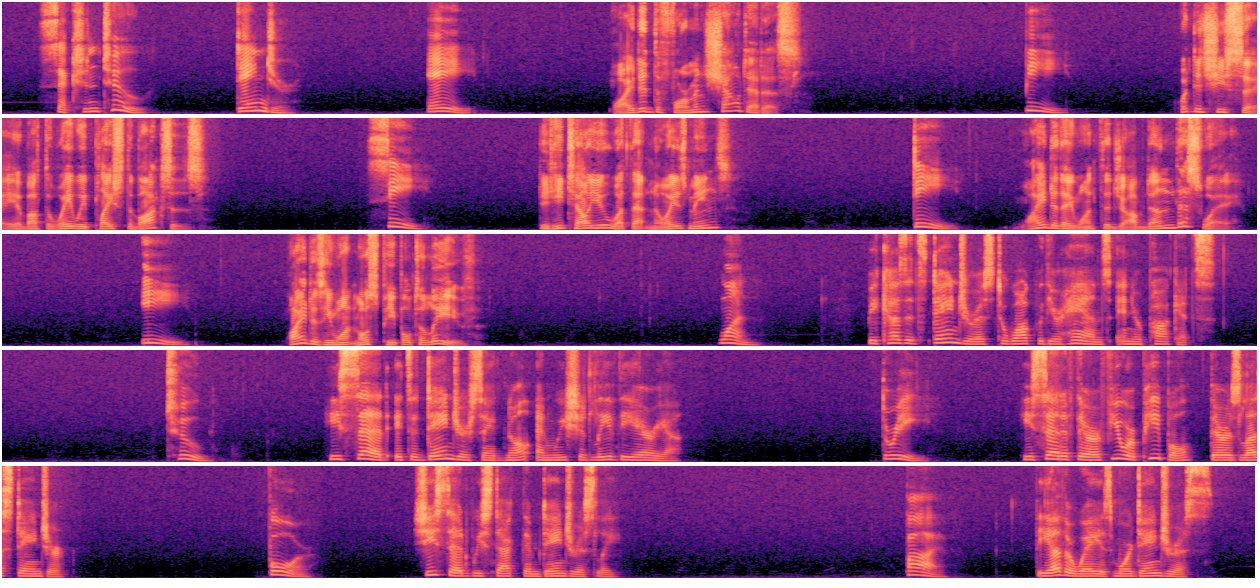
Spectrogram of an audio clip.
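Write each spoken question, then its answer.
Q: Why did the foreman shout at us?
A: 1: Because it's dangerous to walk with your hands in your pockets.

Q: What did she say about the way we placed the boxes?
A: 4: She said we stacked them dangerously.

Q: Did he tell you what that noise means?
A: 2: He said it's a danger signal and we should leave the area.

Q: Why do they want the job done this way?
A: 5: The other way is more dangerous.

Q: Why does he want most people to leave?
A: 3: He said if there are fewer people, there is less danger.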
